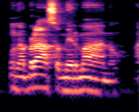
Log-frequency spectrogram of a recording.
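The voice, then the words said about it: Spanish phrase in put-on Italian accent. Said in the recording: “That was just Spanish and an Italian accent ... you're trying really hard”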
